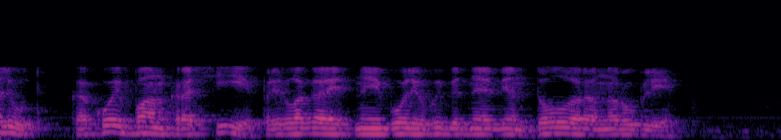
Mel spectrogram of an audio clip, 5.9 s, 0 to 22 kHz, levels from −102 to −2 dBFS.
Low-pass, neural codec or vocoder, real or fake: 3.6 kHz; none; real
